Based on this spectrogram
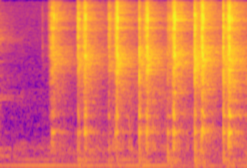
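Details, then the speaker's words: Sharp dry ticks, about three a second, as a worn roller wheel from a sliding shower screen door is spun by hand after the door is lifted out; worn roller bearing rattle, wheels to be replaced. "And if we have a look at the wheels here, I'll wait for this to focus for you guys. You can hear those bearings."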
